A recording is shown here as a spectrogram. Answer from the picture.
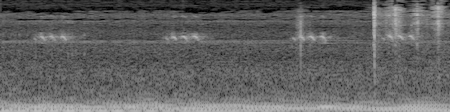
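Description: A cricket chirping in short trills about every two-thirds of a second, three times, over sustained low background music.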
